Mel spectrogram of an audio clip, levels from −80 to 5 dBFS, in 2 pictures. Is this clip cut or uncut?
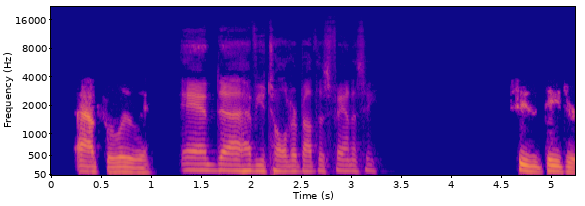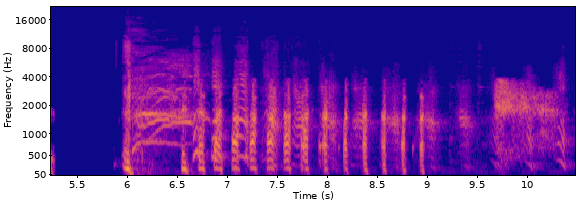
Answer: uncut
